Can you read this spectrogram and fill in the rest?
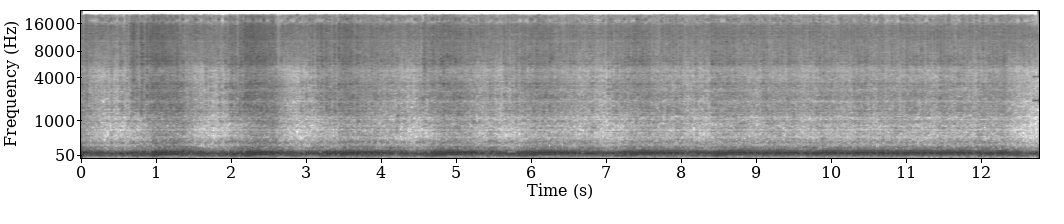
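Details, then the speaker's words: First start of a 2001 BMW E46 325i touring with a 3.0 engine from a 2002 330i donor and 5-speed manual swap, exhaust wide open at the headers, immobilizer bridged, in neutral, no coolant yet: loud deep raw rumble at fairly even idle. "fuel hoses connected the exhaust is wide open headers I've got the immobilizer box bridged to 12-volt"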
